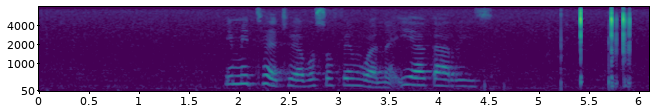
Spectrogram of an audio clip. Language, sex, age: South Ndebele, female, 22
